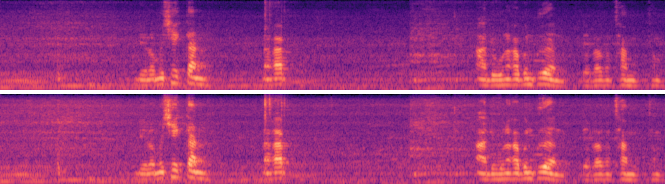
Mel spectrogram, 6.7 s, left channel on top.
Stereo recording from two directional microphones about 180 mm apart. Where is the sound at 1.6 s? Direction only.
25° left (ahead or behind).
